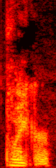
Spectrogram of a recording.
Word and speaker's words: Spraker: Also, that's pronounced Spraker.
